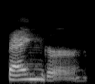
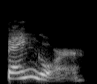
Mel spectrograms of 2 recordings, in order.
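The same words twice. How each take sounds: First: It is said the way outsiders say it. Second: It is said the way locals say it. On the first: The speaker is not from the area. The speaker calls it wrong. "People that say Bangor or something instead of" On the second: The speaker is from the area. The speaker calls it right. "It's Bangor"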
